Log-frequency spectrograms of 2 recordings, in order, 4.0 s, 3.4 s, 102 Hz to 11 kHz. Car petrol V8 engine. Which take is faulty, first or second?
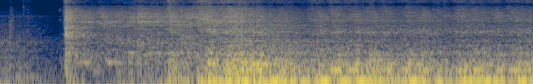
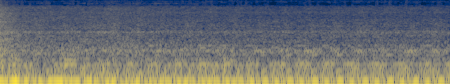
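second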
